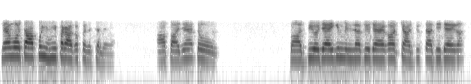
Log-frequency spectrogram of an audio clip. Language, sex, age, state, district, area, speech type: Urdu, female, 18-30, Delhi, East Delhi, urban, conversation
